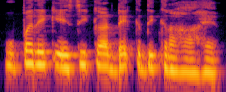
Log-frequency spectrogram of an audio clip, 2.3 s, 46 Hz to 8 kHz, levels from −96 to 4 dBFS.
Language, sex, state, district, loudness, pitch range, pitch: Hindi, female, Karnataka, Bangalore, -16 LUFS, 160-215 Hz, 190 Hz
